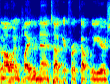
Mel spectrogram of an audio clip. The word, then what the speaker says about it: Nantucket: ¿Cómo se pronuncia? Nantucket.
